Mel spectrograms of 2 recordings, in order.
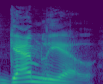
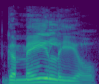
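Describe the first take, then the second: First: The name is said the Hebrew way. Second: The name is said the American English way. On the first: "in Hebrew, it's actually pronounced Gamliel" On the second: "Often he's pronounced in American English with this Gamaliel"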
